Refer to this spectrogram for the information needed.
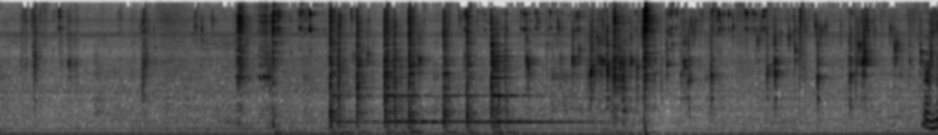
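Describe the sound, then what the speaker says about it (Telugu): Dried red chillies drop into hot oil and crackle in a pan. A quiet background breaks into a cluster of close, irregular pops and clinks over several seconds, then settles to scattered crackling. "ఇంకోటి చక్కగా నూనె కాగిందండి. ముందు ఫస్ట్ ఎండుమిరపకాయలు వేస్తానండి."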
